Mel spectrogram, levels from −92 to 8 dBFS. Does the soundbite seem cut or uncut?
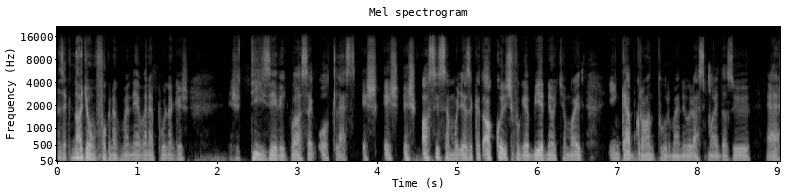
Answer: uncut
